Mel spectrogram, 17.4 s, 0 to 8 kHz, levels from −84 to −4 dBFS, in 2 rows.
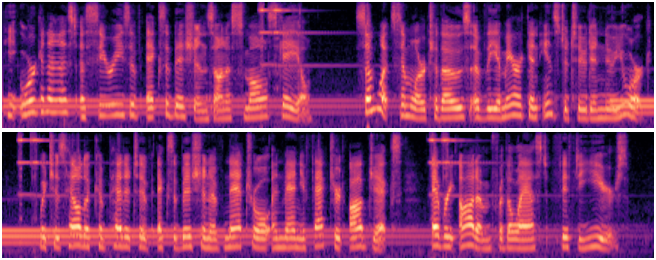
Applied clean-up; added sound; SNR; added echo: none; Mallet percussion + Bicycle bell; 12 dB; none.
